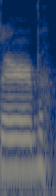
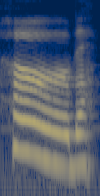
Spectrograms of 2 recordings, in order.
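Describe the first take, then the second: First: The word is said the American way. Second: The word is said the British way.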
